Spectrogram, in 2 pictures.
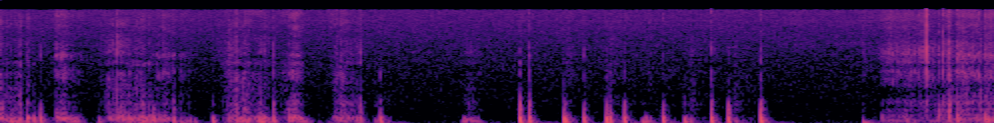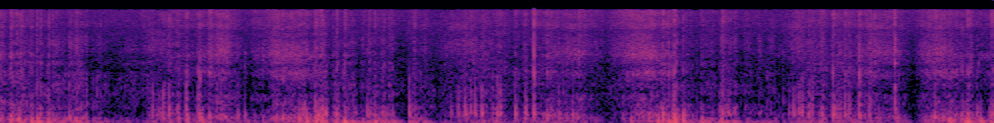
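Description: Fingertips and nails scratch along the lower edge and crown of a black stitched cotton baseball cap, making low, muffled rustling and scraping. About two seconds in, the scratching breaks into a run of short, separate strokes, then resumes as steady rough scratching through the rest of the clip.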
